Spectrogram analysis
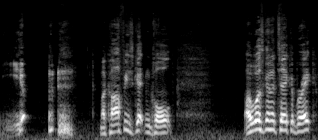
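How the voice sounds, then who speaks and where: A man's voice: on the high side, lively intonation, a little slow, a little mellow. A man in his forties chatting casually on a live stream, reading from an old journal and rambling with frequent restarts. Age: 40s.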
